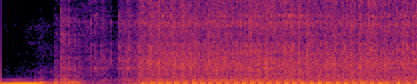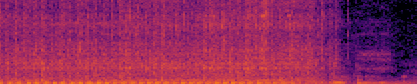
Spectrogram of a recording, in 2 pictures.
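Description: A sewing machine quilting straight lines, running steadily for about four seconds with a loud, even mechanical hum and rapid needle rhythm, starting and stopping abruptly.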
